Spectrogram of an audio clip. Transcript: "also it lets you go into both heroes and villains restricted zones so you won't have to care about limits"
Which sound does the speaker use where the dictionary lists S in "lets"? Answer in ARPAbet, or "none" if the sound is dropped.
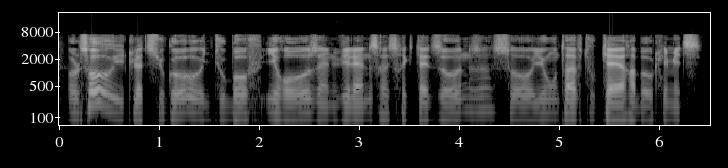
S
